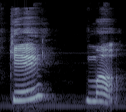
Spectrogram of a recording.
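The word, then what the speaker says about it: came: अ moss Quito mosquito के म केम एंड में जो ई रहता है उसे हम नहीं पढ़ते हैं के म केम अ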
